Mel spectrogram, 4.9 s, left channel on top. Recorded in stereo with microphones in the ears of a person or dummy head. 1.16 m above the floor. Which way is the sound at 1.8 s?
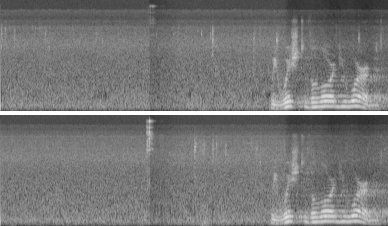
60° right (ahead or behind).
